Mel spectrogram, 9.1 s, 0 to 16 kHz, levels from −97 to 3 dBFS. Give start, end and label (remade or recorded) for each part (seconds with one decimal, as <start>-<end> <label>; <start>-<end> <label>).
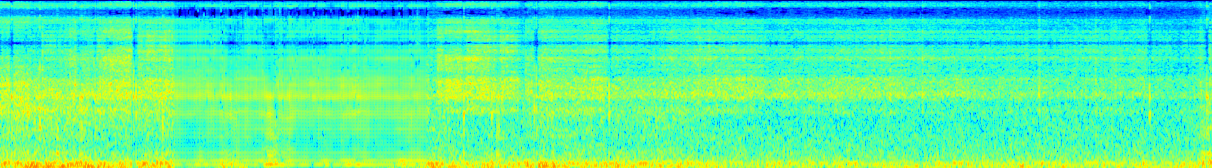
0.0-1.3 recorded; 1.3-3.2 remade; 3.2-9.1 recorded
